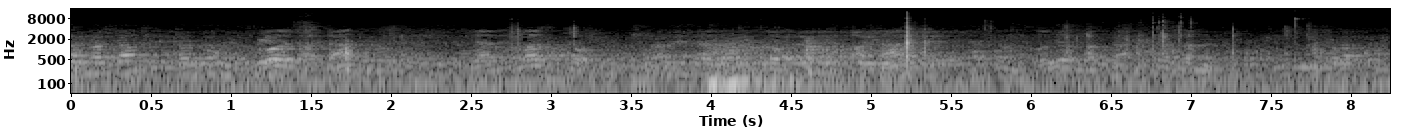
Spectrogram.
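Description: Backgammon checkers click and clack as they are moved on a wooden board.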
